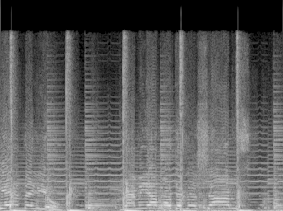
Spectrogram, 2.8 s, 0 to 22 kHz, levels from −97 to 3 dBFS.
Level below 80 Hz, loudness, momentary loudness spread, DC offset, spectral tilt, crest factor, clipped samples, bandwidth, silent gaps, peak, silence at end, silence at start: -20 dBFS; -16 LUFS; 4 LU; under 0.1%; -4 dB/octave; 16 dB; under 0.1%; 19.5 kHz; none; 0 dBFS; 0 s; 0 s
